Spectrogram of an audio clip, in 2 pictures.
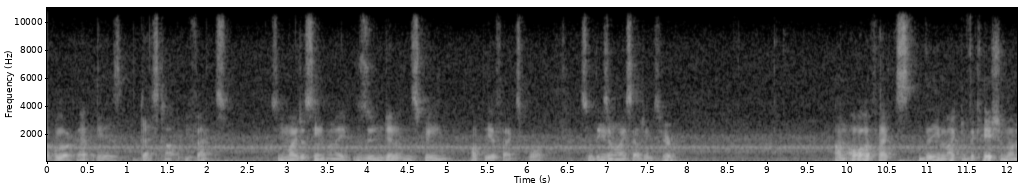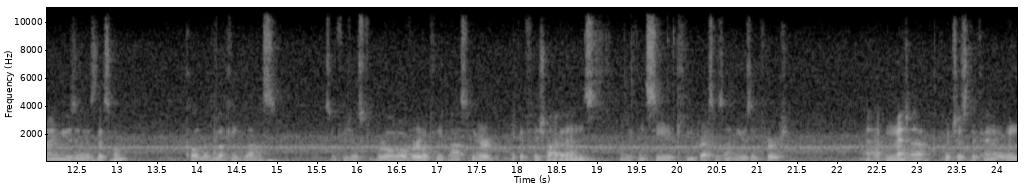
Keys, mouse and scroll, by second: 1.6 click, 6.9-10.1 drag, 11.8 super+=, 20.4 click.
